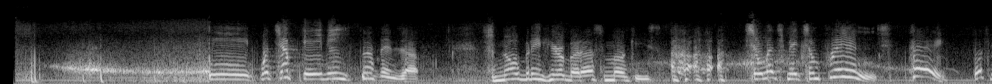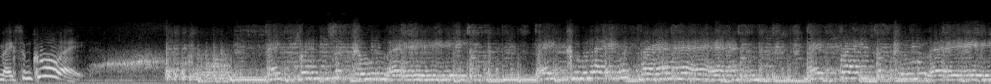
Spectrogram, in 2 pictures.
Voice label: Commercial; Kool-Aid; 1969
